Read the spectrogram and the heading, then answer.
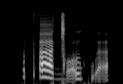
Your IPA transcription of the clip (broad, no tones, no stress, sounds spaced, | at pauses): pʼ a ɡ͡ǀ ɔ̰ lˠ kʷ a̰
